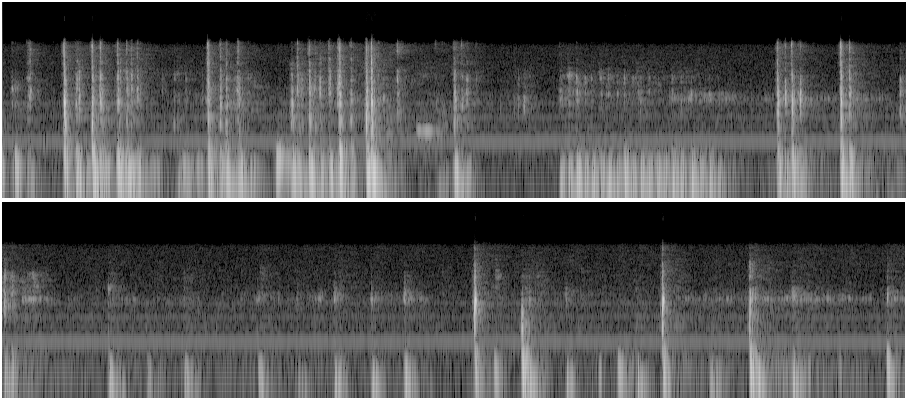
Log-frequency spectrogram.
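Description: Irregular clicks and taps of typing on a computer keyboard, in uneven runs with short pauses, over a steady electrical hum.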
